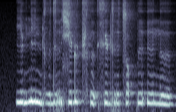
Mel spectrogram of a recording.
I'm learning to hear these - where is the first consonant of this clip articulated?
retroflex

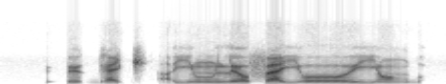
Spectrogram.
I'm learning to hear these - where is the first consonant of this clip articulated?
throat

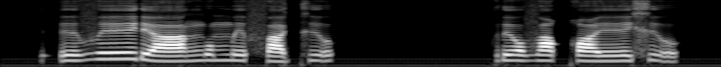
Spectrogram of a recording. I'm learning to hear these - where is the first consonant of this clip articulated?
throat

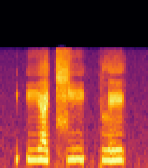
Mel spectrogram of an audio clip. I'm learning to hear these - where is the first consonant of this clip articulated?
throat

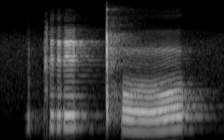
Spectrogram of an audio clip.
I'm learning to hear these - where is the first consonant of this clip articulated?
lips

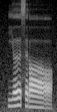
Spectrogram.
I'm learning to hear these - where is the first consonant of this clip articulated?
palate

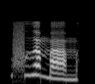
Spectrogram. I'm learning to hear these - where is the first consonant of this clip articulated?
lips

